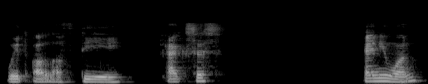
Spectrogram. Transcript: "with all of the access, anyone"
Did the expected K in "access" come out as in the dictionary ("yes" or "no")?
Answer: yes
